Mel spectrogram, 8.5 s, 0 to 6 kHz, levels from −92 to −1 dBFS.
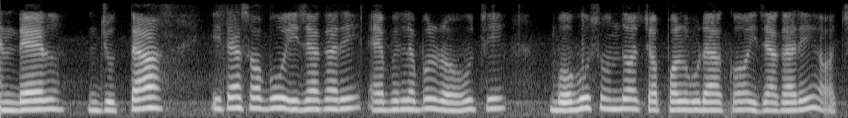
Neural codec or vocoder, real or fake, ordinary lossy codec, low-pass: codec, 16 kHz in and 24 kHz out, 1 kbps, XY-Tokenizer; fake; none; 5.4 kHz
